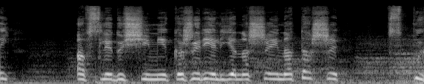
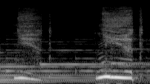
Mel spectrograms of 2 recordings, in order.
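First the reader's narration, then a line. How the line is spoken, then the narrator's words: Hoarse, disbelieving whisper. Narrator (Russian): Сипло, не веря собственным глазам, прошептала девушка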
